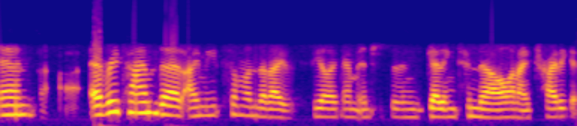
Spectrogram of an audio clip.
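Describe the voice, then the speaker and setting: At a moderate pace, a woman speaks in a fairly low voice with ordinary pitch variation, an unremarkable speaking voice. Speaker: radio caller seeking dating advice. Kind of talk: call-in advice question. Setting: phone call.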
